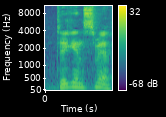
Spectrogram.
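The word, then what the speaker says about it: Diggins-Smith: Diggins Smith.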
